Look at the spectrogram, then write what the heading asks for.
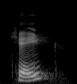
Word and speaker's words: cake: So the first k sound was a regular k, cake. The second one was aspirated, as you should pronounce it in English, cake. So it feels like there is a little H right after the k sound.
